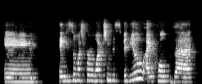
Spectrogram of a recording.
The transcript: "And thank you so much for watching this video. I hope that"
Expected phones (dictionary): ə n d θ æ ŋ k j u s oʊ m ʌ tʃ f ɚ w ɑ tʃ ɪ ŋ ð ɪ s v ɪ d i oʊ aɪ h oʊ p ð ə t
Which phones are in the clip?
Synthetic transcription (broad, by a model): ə n θ æ ŋ k j u s oʊ m ʌ tʃ f ɚ w ɑ tʃ ɪ ŋ ð ɪ s v ɪ d i oʊ aɪ h oʊ p ð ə t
